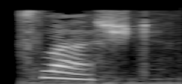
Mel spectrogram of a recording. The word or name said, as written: slushed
